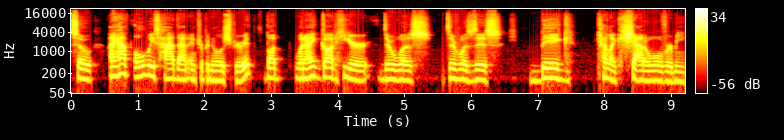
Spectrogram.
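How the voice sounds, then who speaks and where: In a very clean recording with a silent background, a man with a Spanish accent speaks fairly slowly at a medium pitch with ordinary pitch variation. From Costa Rica. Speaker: animation agency owner. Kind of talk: podcast interview. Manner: halting, repeats words.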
